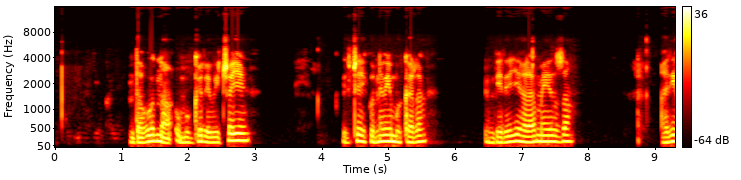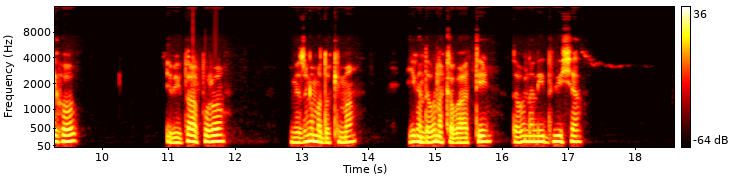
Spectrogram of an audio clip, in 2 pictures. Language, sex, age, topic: Kinyarwanda, male, 18-24, finance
